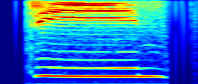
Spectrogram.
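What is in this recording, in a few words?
"zin6", Cantonese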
